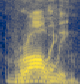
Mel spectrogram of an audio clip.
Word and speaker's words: Rowling: Rowling. – Rolling. – Rolling. – Rolling. Yeah. I'm saying it wrong already.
